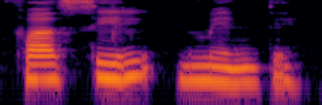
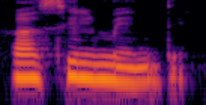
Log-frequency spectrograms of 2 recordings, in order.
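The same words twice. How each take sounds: First: Fácilmente drawn out slowly, syllables apart; slow syllable demo. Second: Said in the usual way. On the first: Shown as a demonstration. Teacher slowly sounding out Fácilmente for students. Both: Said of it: "Última sílaba".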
